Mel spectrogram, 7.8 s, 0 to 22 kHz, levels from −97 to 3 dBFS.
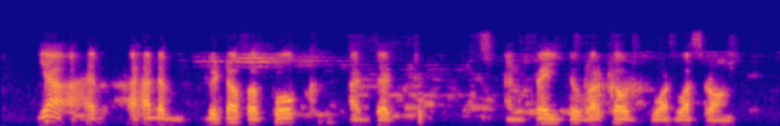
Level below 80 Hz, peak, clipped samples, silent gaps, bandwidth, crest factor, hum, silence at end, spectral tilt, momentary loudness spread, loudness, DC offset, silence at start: -68 dBFS; -2 dBFS; under 0.1%; none; 7.6 kHz; 18 dB; none; 0.45 s; -1.5 dB/octave; 15 LU; -21 LUFS; under 0.1%; 0.4 s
